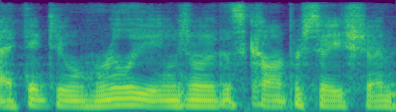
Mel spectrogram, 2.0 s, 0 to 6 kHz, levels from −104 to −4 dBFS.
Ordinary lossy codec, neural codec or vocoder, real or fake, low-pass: AAC, 48 kbps; codec, 24 kHz, 1 kbps, SNAC; fake; 5.4 kHz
